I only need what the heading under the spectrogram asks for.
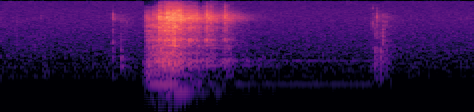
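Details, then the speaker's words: Log loader lift solenoid after repair: electrical tape on the end of the plunger stops it going too far into the solenoid; one soft clunk, short low buzz, faint click on release, now quiet. "isn't that nice and quiet yours can be nice and quiet too a little bit of electrical tape applied at the end of that piston so it doesn't go all the way into the solenoid"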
